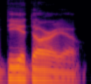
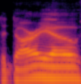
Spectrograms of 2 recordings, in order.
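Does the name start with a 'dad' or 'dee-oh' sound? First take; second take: dee-oh; dad. First: The name starts with a 'dee-oh' sound. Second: The name starts with a short 'dad' sound. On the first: The speaker calls it wrong. "I usually say Diodario" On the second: The speaker calls it right. "You pronounced it correctly"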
